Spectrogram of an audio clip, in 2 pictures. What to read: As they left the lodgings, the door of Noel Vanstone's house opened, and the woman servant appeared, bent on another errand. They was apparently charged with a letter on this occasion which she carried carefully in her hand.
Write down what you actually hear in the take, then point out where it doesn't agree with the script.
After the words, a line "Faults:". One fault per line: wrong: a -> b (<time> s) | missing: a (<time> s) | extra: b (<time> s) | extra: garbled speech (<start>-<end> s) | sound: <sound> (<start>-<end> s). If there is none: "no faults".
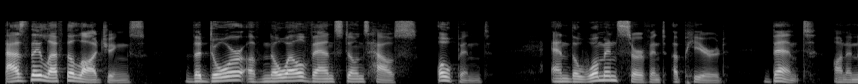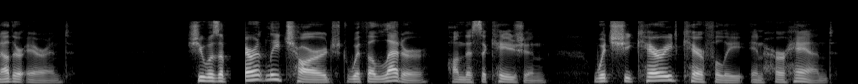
As they left the lodgings, the door of Noel Vanstone's house opened, and the woman servant appeared, bent on another errand. She was apparently charged with a letter on this occasion which she carried carefully in her hand.
Faults:
wrong: They -> She (10.4 s)
sound: dropout (10.9-11.0 s)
